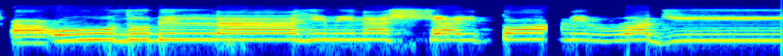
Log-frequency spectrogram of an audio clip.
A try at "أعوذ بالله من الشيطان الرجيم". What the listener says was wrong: আউ এই আইনের মাঝে দেখেন তো আরেকটু চাপ দেওয়া যায় কিনা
